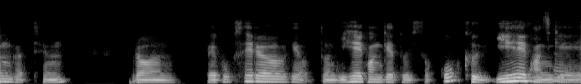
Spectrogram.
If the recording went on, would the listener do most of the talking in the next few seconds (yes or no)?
no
